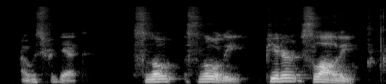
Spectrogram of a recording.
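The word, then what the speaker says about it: Sloly: Peter Slawley. It's not slowly. There's no W.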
